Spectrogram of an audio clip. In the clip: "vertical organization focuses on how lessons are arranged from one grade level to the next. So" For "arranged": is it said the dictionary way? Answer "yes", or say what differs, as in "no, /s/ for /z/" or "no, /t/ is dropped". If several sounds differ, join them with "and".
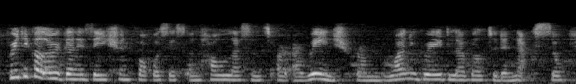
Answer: yes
